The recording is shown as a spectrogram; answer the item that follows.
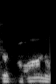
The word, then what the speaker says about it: Siobhan: I thought Siobhan was bad. Oh god, it's so Siobhan doesn't have a V or an F in it, but it has a BH.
